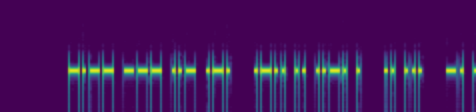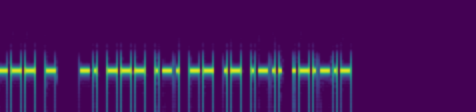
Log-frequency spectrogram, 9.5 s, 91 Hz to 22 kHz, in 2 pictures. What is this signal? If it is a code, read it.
Morse code, heard as a keyed tone, about 34 wpm, 700 Hz. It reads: YOUR LIFE IS NOT NORMAL.
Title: Sentences from Top 1200 Words 35wpm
